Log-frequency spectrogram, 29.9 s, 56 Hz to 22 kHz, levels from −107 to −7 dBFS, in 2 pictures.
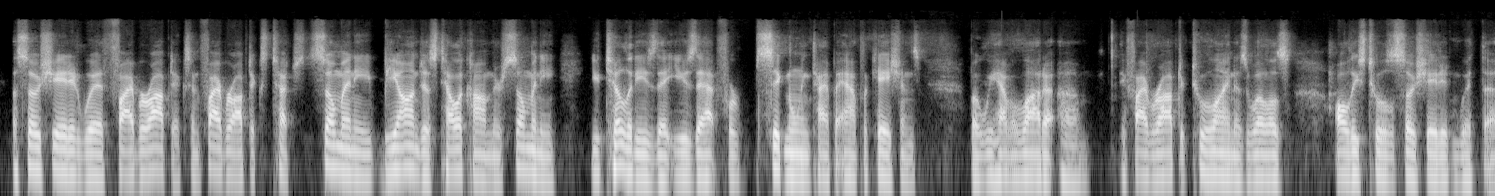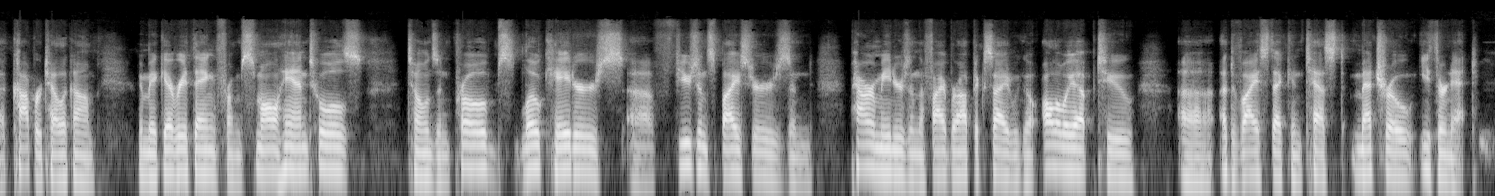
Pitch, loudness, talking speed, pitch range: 105 Hz, -20 LUFS, 170 wpm, 100-120 Hz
